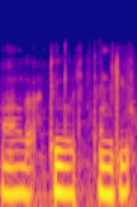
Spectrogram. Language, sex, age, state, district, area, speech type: Odia, male, 18-30, Odisha, Balangir, urban, spontaneous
